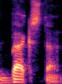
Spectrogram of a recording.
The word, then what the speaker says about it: Pakistan: when we say we don't say Pakistan we say back stand back Pakistan because an Arabic we don't have P you know we have a B not P so always a man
